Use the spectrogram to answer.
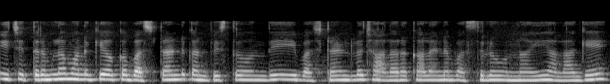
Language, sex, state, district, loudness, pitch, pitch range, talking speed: Telugu, female, Andhra Pradesh, Visakhapatnam, -14 LUFS, 205 Hz, 195-220 Hz, 175 wpm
